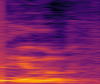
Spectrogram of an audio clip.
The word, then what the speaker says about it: Hillel: depois alguém souber uma pronúncia melhor me fala, mas eu acho que é Hillel, né, o primeiro nome do guitarrista? – Eu falo Hillel.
